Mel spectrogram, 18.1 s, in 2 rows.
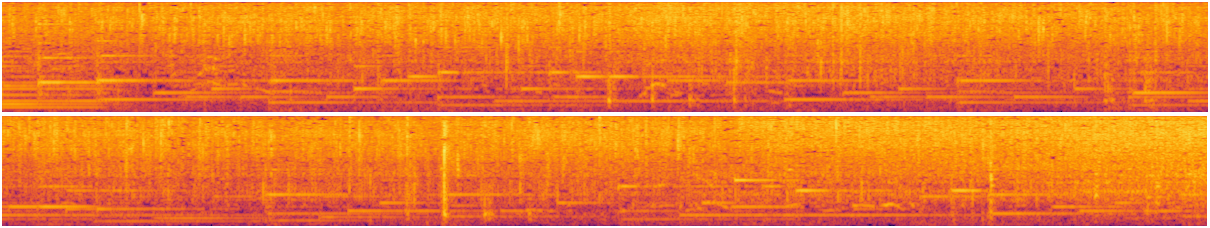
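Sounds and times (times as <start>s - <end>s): instrumental melody: 0.0s - 18.0s
onions sizzling in hot oil: 0.0s - 18.0s.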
